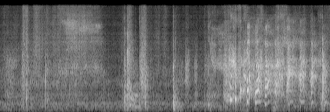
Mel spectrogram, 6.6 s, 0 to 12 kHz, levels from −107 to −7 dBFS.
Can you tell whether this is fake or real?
fake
